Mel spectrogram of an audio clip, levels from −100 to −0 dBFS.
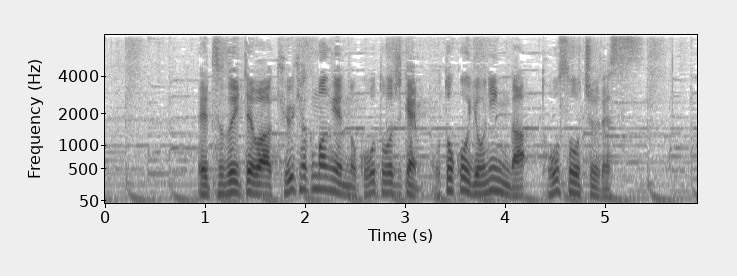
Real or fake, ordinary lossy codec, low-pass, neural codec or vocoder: real; none; none; none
